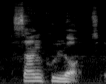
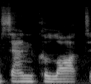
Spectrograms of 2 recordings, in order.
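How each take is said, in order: First: Sans-culottes with a nasal "sans" and French u; French pronunciation. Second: Sans-culottes said the English way, with "sans" like "sanz"; anglicized pronunciation. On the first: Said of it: "in French". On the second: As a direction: say sans-culottes as English words, no French nasal. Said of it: "you can call them". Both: Shown as a demonstration.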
